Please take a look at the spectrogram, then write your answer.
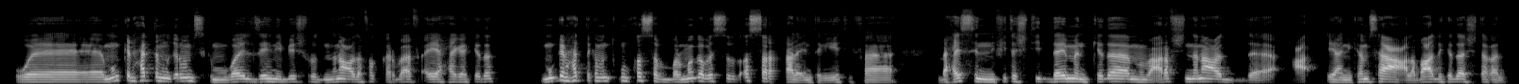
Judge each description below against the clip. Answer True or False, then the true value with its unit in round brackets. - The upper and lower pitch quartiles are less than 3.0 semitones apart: False (3.3 semitones)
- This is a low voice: True (125 Hz)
